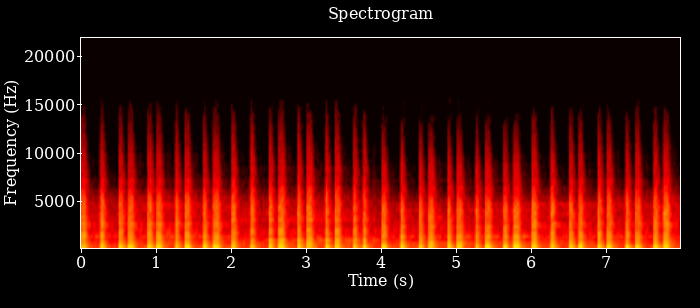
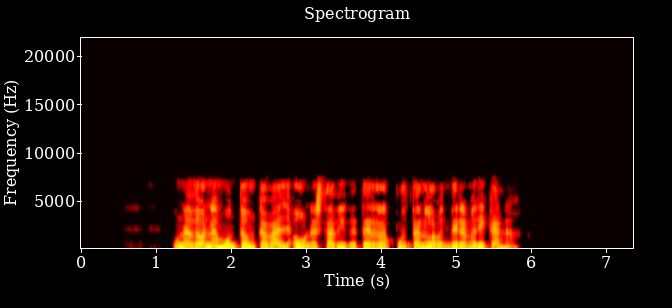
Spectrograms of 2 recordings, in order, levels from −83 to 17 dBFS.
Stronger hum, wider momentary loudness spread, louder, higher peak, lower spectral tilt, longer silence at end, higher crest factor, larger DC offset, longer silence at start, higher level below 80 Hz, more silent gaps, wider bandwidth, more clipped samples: neither; second, 4 LU vs 7 LU; second, -19 LUFS vs -14 LUFS; about the same, -2 dBFS vs 0 dBFS; first, -5.5 dB/octave vs -4 dB/octave; second, 0 s vs 1.55 s; about the same, 18 dB vs 14 dB; neither; second, 0 s vs 1.25 s; first, -30 dBFS vs -58 dBFS; neither; first, 13 kHz vs 7.6 kHz; neither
